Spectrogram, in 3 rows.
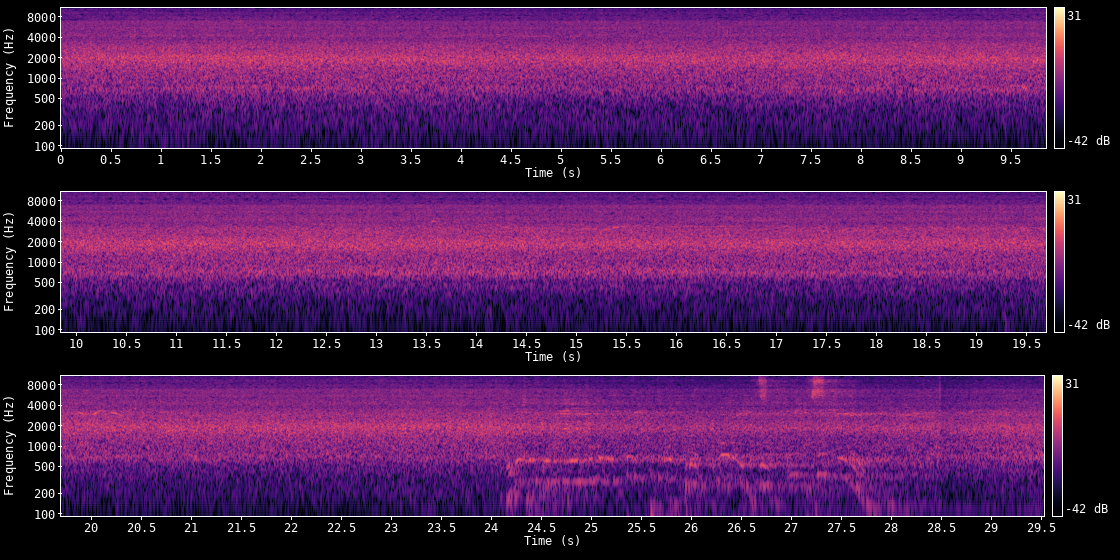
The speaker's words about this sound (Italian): E tanto c'è un cambio nel Napoli, esce il numero 7 Caglione, entra il numero 24 Lorenzo Insigne. Sentiamo l'applauso del San Paolo.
